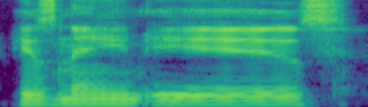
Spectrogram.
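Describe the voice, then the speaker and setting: A man co-hosting a podcast, easygoing in casual chat and quick to agree. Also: lowish voice, monotone, a little mellow, smooth, dry recording, clean studio sound. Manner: easygoing, lots of agreeing fillers. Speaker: podcast co-host.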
